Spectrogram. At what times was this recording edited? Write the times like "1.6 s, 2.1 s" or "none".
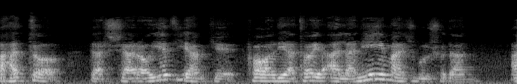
2.4 s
